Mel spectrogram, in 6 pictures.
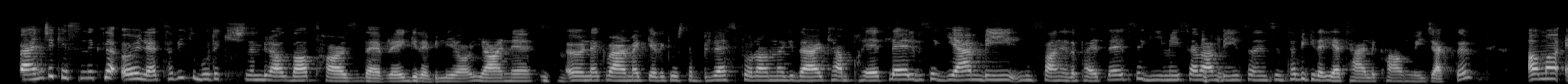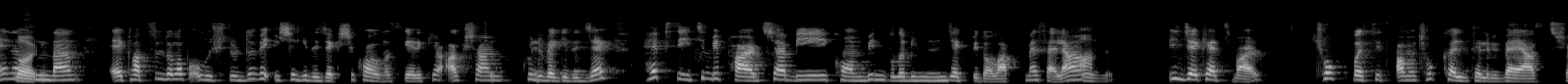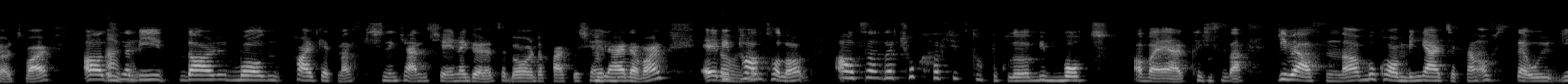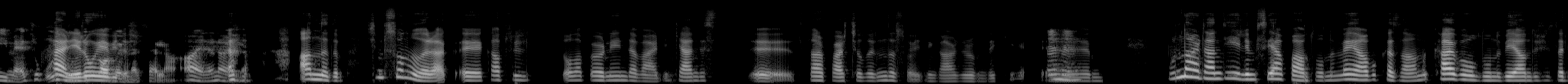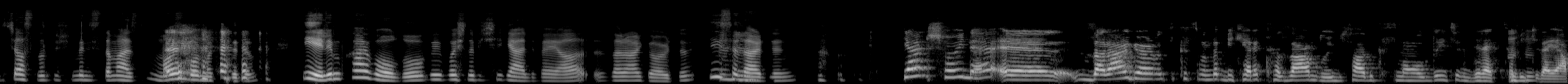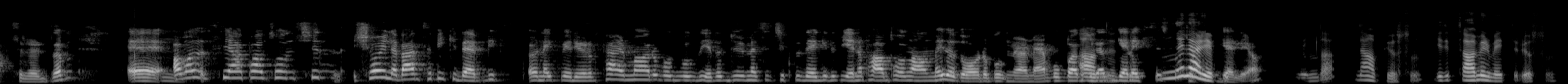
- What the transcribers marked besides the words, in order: chuckle; chuckle; chuckle; other background noise
- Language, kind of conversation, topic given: Turkish, podcast, Gardırobunuzda vazgeçemediğiniz parça hangisi ve neden?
